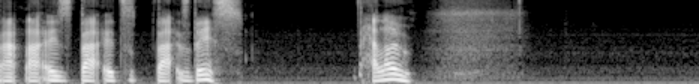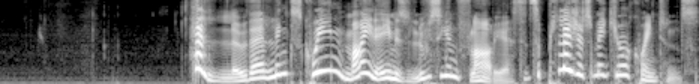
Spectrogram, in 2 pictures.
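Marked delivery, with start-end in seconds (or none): 3.0-11.6 loud, swooping, polite, courteous put-on voice. Voicing the character greeting the Lynx Queen, in Lucian Flavius character voice. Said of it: "Because I I do the voice".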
